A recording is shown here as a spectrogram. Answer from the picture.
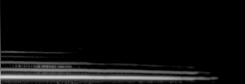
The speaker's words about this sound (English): Somewhere nearby, a coyote howled a long, pleading, "Ar-ar-ar-oo-oo!"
